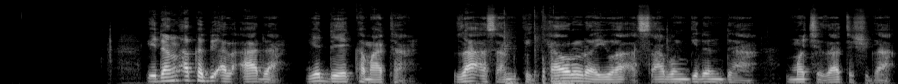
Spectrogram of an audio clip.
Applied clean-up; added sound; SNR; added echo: neural mask model RNNoise.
